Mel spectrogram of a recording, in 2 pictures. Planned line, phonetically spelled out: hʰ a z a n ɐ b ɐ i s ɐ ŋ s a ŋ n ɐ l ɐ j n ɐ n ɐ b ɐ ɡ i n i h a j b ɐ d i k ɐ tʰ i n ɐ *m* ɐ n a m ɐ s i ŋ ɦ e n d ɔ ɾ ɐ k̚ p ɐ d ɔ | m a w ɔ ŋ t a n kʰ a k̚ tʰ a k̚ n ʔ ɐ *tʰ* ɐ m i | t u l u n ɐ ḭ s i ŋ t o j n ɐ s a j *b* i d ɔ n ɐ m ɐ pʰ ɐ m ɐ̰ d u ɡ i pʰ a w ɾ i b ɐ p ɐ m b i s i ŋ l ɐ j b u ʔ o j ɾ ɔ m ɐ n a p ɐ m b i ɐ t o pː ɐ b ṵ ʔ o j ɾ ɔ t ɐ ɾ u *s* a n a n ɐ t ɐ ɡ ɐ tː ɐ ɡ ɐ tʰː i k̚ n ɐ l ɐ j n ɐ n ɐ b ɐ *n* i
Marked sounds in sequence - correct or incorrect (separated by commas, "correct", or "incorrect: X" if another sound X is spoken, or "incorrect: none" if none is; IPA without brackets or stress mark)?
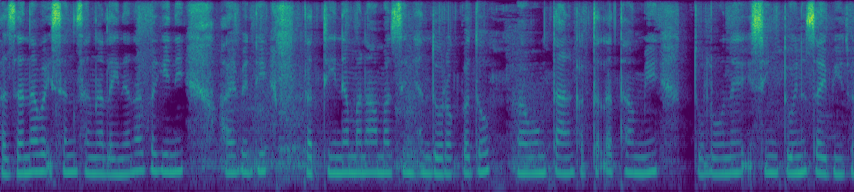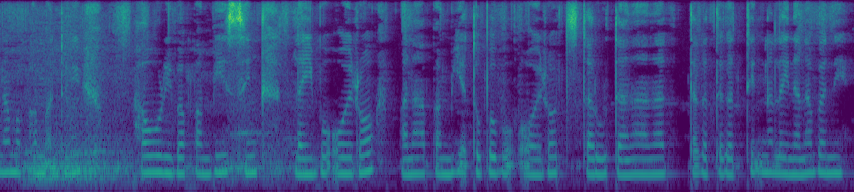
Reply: correct, correct, correct, incorrect: t, correct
